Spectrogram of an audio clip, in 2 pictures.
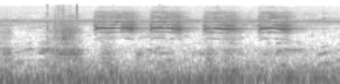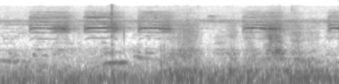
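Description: A bird calling outdoors: short, high, identical notes repeated quickly in runs of two to four, over a steady low background hum.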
